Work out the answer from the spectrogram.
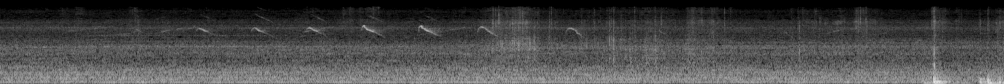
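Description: A small bird chirping: a run of about eight short, high, falling peeps, roughly two a second, that stops about two-thirds of the way through. Under it runs a steady low hum, and a few knocks come near the end.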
